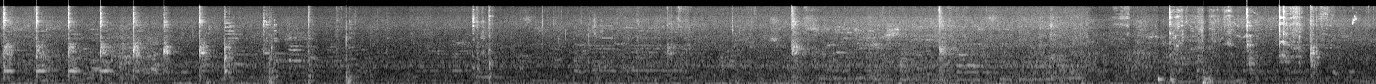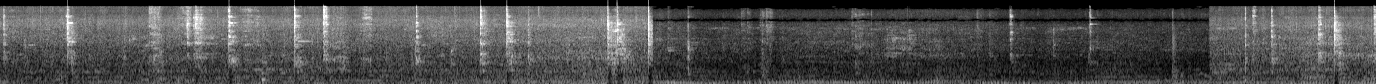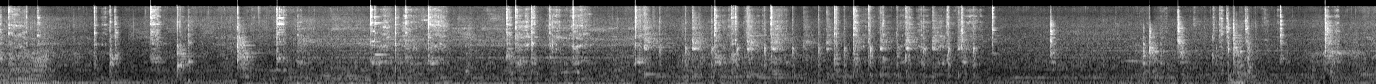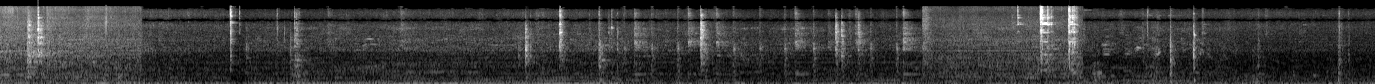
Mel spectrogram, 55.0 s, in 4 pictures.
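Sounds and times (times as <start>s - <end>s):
metal utensils scraping a pan: 4.7s - 20.3s, 25.9s - 42.7s, 50.5s - 52.1s
food sizzling in a pan: 10.8s - 20.2s, 25.9s - 42.7s, 50.5s - 52.1s.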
